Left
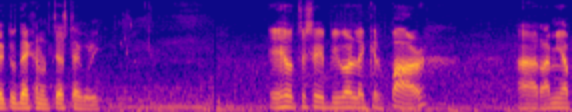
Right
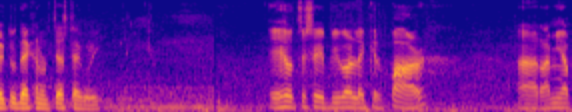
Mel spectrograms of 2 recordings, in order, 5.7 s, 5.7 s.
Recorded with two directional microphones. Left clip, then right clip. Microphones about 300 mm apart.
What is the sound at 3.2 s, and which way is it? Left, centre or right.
Speech, centre.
